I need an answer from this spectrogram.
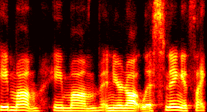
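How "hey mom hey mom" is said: put-on toddler voice, calling out. Comparing anxiety to a toddler nobody listens to: imitating a toddler calling mom. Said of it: "If a toddler's like".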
